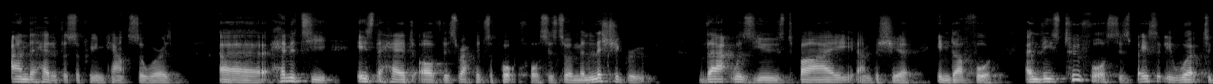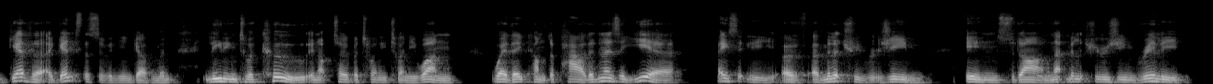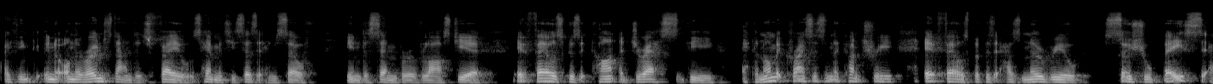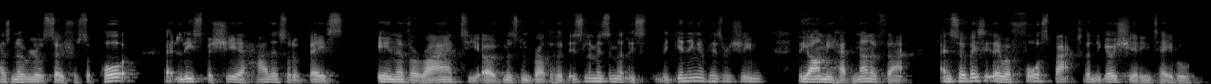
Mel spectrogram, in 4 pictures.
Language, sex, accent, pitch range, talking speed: English, male, British, 100-125 Hz, 190 wpm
